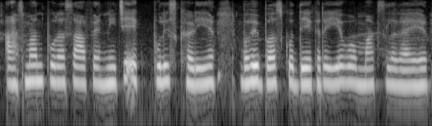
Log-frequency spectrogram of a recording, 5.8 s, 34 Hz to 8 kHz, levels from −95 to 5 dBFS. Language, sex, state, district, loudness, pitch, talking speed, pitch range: Hindi, female, Jharkhand, Garhwa, -18 LUFS, 215 Hz, 210 wpm, 210-230 Hz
